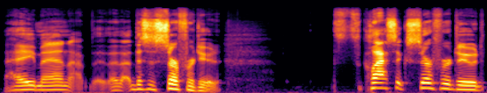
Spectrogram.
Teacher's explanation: everything he says kind of has a slightly upward inflection when he talks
